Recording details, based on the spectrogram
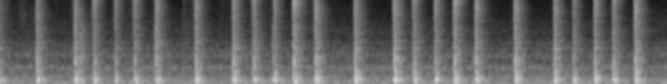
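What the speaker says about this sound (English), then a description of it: "the strumming pattern we're going to use is going to sound like this" Acoustic guitar strummed in a steady, crisp eight-beat pattern, sharp percussive strokes repeating evenly, close and fairly loud with no voice.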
